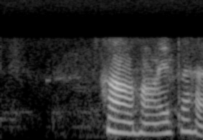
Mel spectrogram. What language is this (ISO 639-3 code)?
pan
